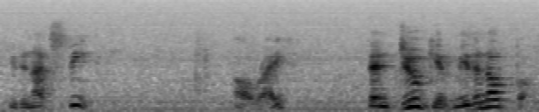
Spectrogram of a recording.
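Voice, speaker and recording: An actor playing a megalomaniac, menacing political schemer in a radio drama, declaiming in a grandiose, theatrical way. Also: male voice, high-pitched, huge pitch swings, normal speed, gravelly, reverberant, background noise, exaggerated voice. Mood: smooth, scheming. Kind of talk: old-time radio drama acting.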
